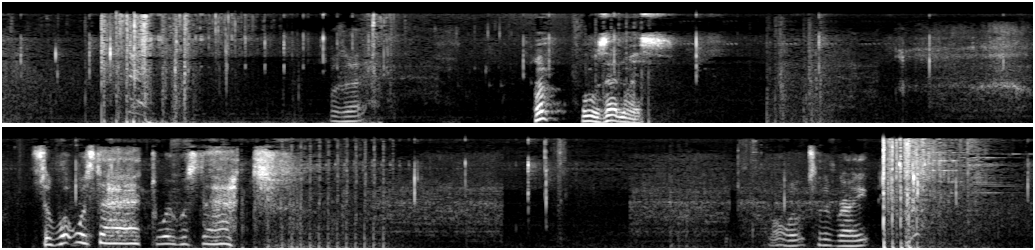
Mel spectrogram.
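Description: Gunshots fire in short bursts.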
